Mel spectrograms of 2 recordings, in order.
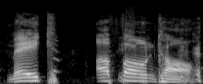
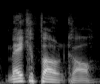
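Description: First: "Make", pause, then "a phone call", higher; insistent repeat. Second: Said in the usual way. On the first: Retold or imitated. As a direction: repeat it firmly, breaking after "Make". Repeats order after her "What?.

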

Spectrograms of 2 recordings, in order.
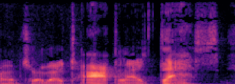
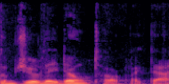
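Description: First: Mock Dublin accent, a little lower. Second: Said in the usual way. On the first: Shown as a demonstration. Comedian showing how the officials talk, Dublin accent. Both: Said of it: "talk in Dublin accents".

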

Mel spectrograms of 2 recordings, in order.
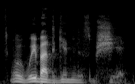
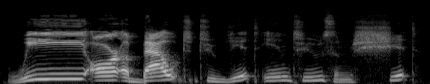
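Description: First: Quick low mutter; fast mumble. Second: Stretched slow and deliberate; slow drawn-out. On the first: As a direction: rush it out under breath. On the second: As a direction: drag every word out. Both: Shown as a demonstration. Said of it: "repeats line slowly".

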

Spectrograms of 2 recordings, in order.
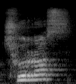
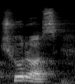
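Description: First: Churros with a rolled Spanish R. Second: Said in the usual way. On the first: Shown as a demonstration. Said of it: "I emphasize churros because I'm used to it". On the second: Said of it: "it's actually only two R's".

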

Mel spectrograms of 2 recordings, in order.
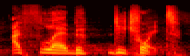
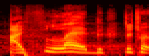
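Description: First: Said in the usual way. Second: Louder "I fled Detroit" with "fled" stressed; a loud, slow repeat pressing on "fled"; emphatic. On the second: Shown as a demonstration. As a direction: hit "fled" hard and slow. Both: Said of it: "repeated for emphasis".

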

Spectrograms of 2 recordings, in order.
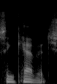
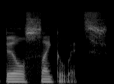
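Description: First: Sienkiewicz said the corrected way; corrected pronunciation. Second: Put-on Sienkiewicz said the old mistaken way; mistaken pronunciation. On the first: Host quotes someone correcting him, Sienkiewicz pronounced as corrected. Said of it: "Then somebody said". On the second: Host confesses how he used to say it, mispronouncing Sienkiewicz. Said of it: "No, no, it's Sienkiewicz". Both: Shown as a demonstration.

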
